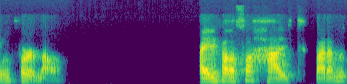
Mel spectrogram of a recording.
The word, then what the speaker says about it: Halt: mala e tá dizendo Halt, wie heißen Sie? Ó, esse H no começo, gente, igualzinho do inglês, viu? Igual home do inglês.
